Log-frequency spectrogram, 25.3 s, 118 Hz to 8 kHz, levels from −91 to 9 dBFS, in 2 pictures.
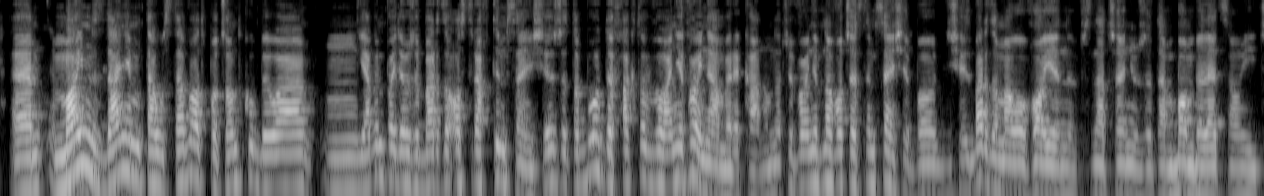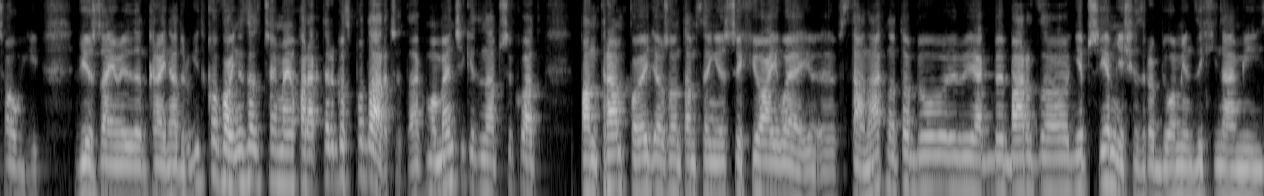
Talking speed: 195 wpm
